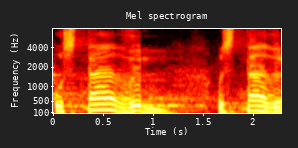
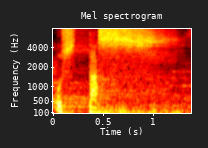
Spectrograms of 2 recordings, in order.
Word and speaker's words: ustadz: Iya, sama dengan kata ustadzun itu kan menggunakan huruf zal. Ustadzun bacanya apa? Ustadz, kan ustadz, cuman kadang sudah kelebihan vitamin S akhirnya apa? Ustaz, kelebihan vitamin S.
